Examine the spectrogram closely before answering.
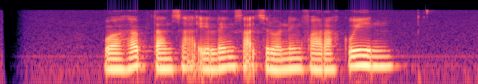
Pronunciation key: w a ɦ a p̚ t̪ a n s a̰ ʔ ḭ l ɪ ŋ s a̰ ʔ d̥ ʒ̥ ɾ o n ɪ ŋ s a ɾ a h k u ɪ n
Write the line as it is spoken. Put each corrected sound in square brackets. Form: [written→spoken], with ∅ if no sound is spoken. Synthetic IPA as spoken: w a ɦ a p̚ t̪ a n s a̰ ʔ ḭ l ɪ ŋ s a̰ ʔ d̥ ʒ̥ ɾ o n ɪ ŋ [s→f] a ɾ a h k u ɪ n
